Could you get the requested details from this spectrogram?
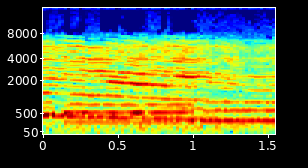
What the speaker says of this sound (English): The police car came down the street.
